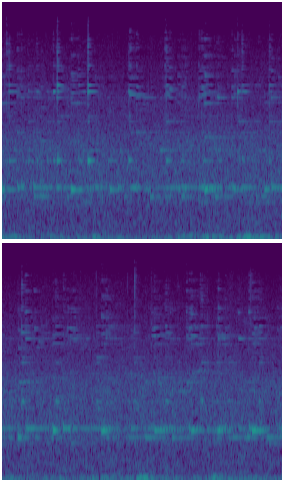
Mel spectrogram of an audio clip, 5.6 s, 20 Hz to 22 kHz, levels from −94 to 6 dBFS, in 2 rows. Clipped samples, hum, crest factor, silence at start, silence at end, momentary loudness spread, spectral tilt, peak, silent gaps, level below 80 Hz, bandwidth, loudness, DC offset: under 0.1%; none; 18 dB; 0 s; 0 s; 4 LU; -2.5 dB/octave; -34 dBFS; none; -60 dBFS; 16 kHz; -52 LUFS; under 0.1%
